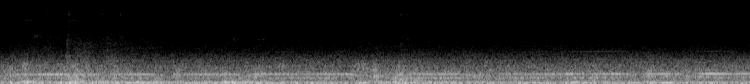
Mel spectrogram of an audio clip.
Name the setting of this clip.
bus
